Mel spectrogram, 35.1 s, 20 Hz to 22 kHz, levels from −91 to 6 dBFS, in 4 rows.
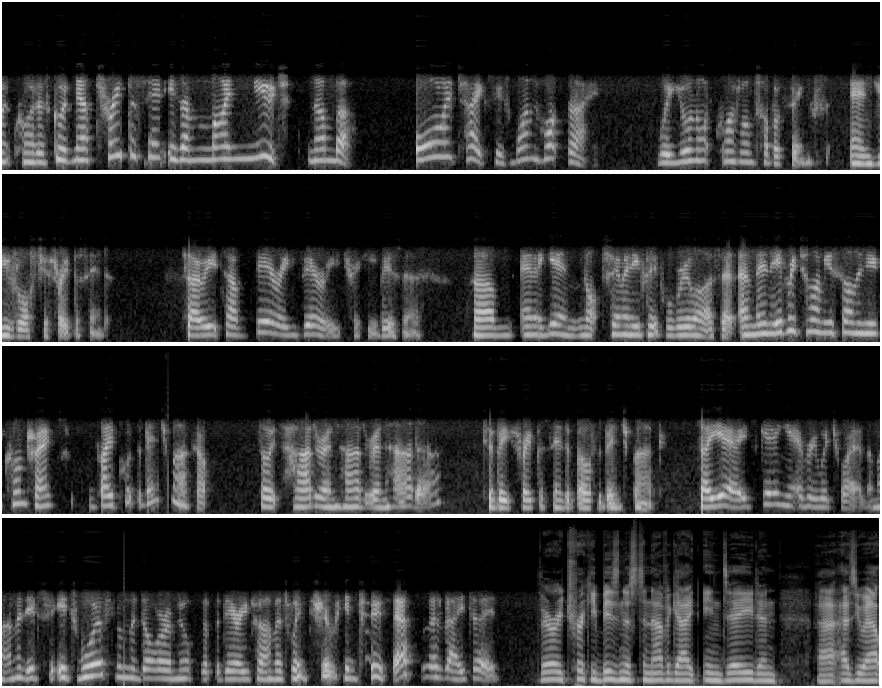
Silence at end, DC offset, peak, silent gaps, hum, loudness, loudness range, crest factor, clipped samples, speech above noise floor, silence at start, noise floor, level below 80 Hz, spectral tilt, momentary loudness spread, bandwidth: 0 s; under 0.1%; -2 dBFS; none; none; -24 LUFS; 4 LU; 22 dB; under 0.1%; 47 dB; 0 s; -71 dBFS; -64 dBFS; -6 dB/octave; 10 LU; 15 kHz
